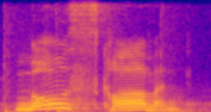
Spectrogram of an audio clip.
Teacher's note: T disappears, the words are linked together.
